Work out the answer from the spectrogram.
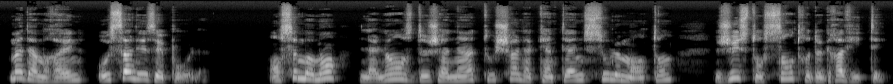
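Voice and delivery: ordinary delivery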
